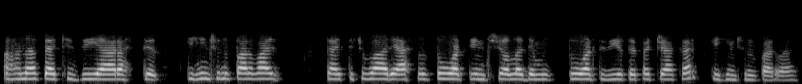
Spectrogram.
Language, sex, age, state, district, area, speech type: Kashmiri, female, 30-45, Jammu and Kashmir, Shopian, rural, conversation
